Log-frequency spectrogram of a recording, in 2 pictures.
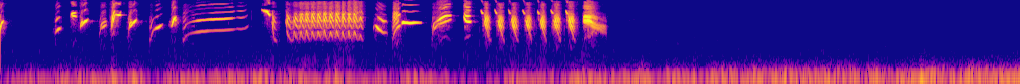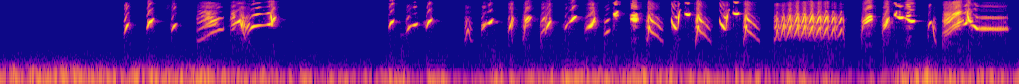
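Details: European goldfinch song used to lure birds for trapping: a harsh buzzy note and quick trill, then twittering phrases over a steady low rumble of background noise.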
